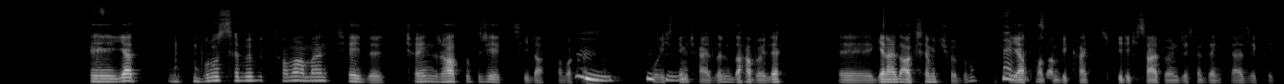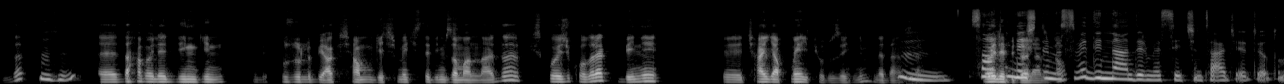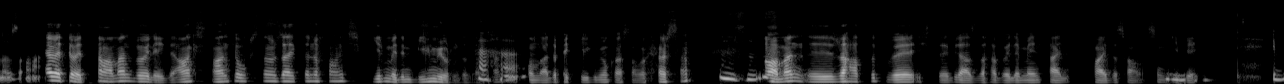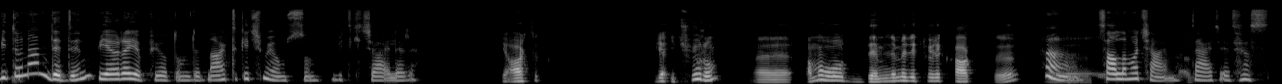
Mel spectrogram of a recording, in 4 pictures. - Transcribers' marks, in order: other background noise; chuckle; laughing while speaking: "aslına bakarsan"; in English: "mental"; unintelligible speech; laughing while speaking: "ediyorsun?"
- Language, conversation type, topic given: Turkish, podcast, Sabah kahve ya da çay ritüelin nedir, anlatır mısın?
